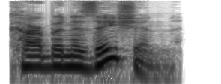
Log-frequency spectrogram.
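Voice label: "carbonization", British English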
